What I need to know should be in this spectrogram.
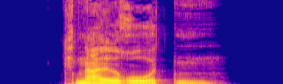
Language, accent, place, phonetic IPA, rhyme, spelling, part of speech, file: German, Germany, Berlin, [ˌknalˈʁoːtn̩], -oːtn̩, knallroten, adjective, De-knallroten.ogg
- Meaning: inflection of knallrot: 1. strong genitive masculine/neuter singular 2. weak/mixed genitive/dative all-gender singular 3. strong/weak/mixed accusative masculine singular 4. strong dative plural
